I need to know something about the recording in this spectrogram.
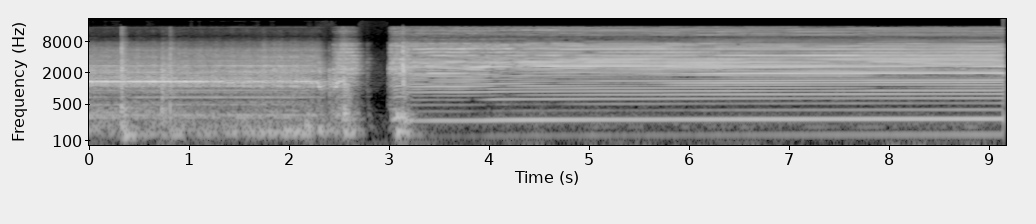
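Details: Cricut Maker cutting machine running: after brief pause, loud steady tonal drone and rising whine, far louder than normal operation.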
